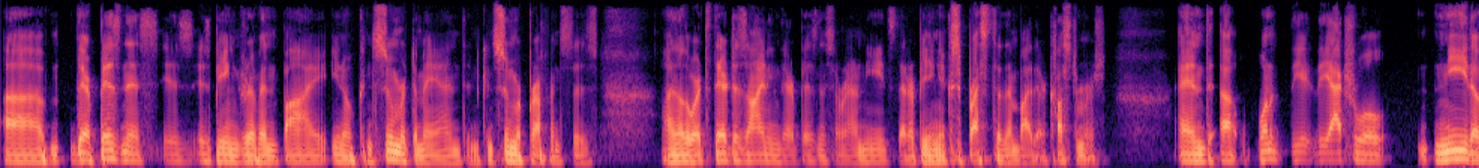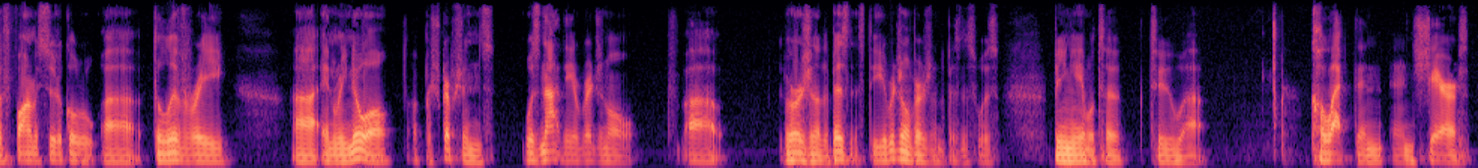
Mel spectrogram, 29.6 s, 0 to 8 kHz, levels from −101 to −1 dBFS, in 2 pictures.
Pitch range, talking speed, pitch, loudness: 75-90 Hz, 150 wpm, 80 Hz, -24 LUFS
